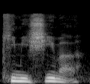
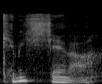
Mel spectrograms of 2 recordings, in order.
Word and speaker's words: Kimishima: Pronounce it. Kimishima.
